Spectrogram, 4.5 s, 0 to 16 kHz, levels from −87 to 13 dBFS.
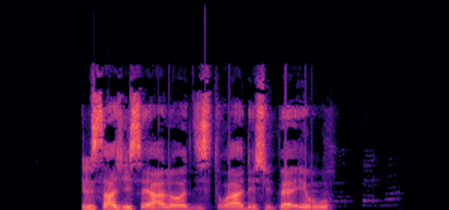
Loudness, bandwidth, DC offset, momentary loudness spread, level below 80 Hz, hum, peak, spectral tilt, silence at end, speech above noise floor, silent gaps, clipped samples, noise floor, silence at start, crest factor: -15 LUFS; 16 kHz; under 0.1%; 10 LU; -50 dBFS; none; 0 dBFS; -2.5 dB/octave; 1.2 s; 48 dB; none; under 0.1%; -64 dBFS; 0.8 s; 18 dB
